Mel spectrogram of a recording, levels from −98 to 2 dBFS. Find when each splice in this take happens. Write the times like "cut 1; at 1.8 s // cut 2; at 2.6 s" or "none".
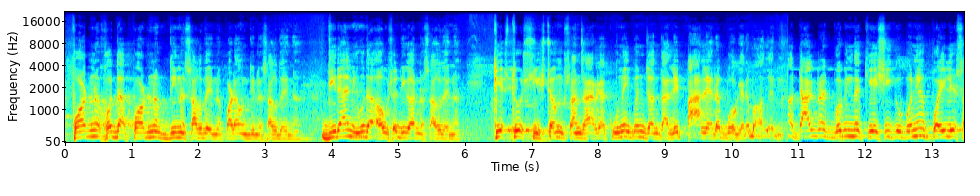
cut 1; at 10.9 s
